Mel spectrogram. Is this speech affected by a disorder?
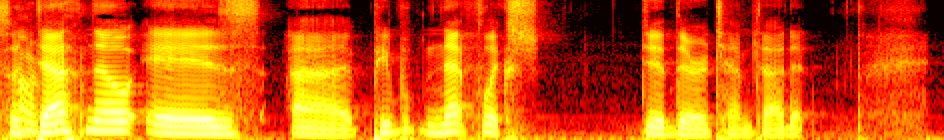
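No.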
